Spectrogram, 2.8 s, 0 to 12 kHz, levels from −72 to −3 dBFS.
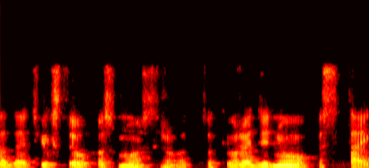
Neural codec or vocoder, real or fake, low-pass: none; real; 7.2 kHz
